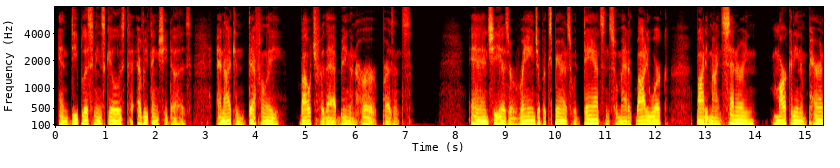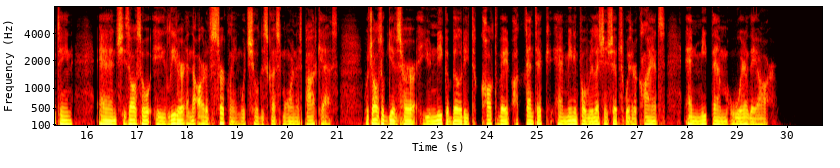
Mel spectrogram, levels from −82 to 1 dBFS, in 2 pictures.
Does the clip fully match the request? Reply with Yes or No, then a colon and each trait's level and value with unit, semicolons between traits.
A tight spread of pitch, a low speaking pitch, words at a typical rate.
Yes: narrow, 2.3 semitones; very low, 95 Hz; average, 150 wpm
